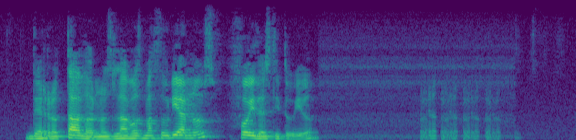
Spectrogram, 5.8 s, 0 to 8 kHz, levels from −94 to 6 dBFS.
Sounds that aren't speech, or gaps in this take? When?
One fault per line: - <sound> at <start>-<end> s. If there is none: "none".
- laugh at 4.2-5.0 s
